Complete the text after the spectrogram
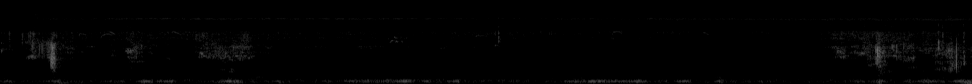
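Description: Tall grass rustles close by.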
